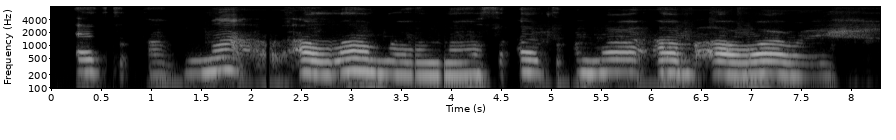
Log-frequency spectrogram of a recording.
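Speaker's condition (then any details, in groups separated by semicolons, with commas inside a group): ALS; diagnosed almost five years ago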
